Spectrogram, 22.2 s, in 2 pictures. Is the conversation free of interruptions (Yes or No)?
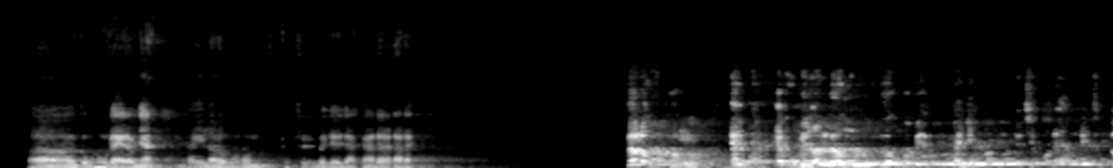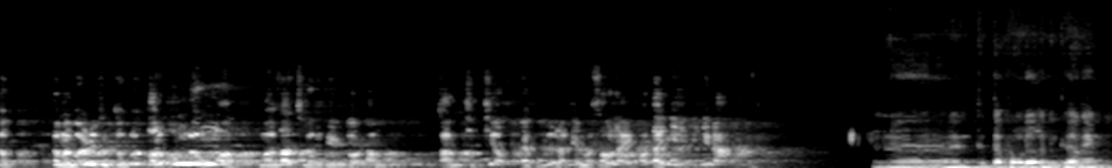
Yes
